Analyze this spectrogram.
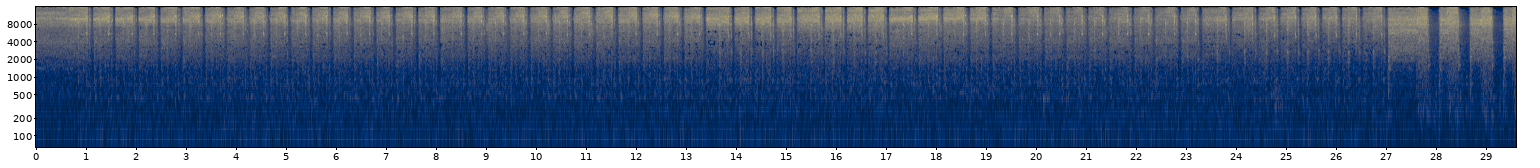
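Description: Eyelet pin auto-insertion machine for circuit boards running: a steady hiss broken by short, regular gaps about twice a second, the gaps growing sparse near the end.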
